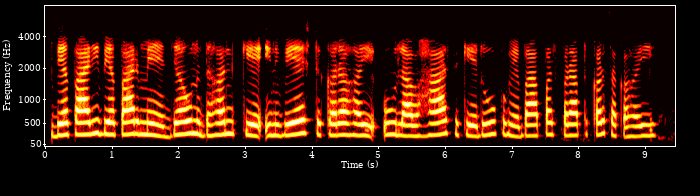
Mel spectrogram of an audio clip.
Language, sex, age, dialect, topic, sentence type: Magahi, female, 41-45, Central/Standard, agriculture, statement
